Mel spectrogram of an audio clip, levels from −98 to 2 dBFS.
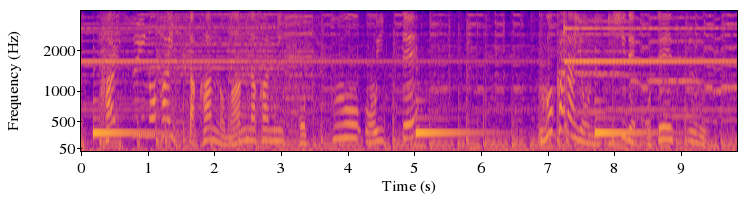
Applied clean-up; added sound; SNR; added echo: none; Tabla + Chime; -1 dB; none.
